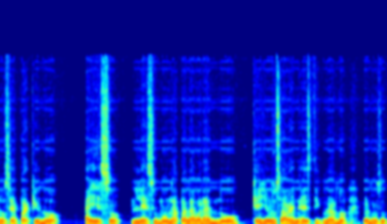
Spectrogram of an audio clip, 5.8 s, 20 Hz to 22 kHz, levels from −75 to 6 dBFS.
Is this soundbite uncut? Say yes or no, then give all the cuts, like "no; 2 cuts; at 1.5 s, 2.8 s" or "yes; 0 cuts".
no; 4 cuts; at 1.3 s, 1.9 s, 3.7 s, 4.1 s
